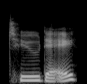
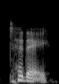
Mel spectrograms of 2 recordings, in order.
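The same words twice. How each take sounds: First: The first syllable has a full 'two' vowel. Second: The first syllable is reduced to a weak 'tuh'. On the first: The speaker calls it wrong. "we don't say today" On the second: The speaker calls it right. "we say today. T, unstressed"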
